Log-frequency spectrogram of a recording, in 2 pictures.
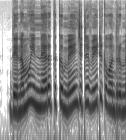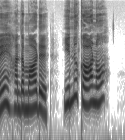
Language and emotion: Tamil, sad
